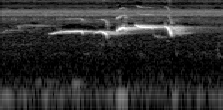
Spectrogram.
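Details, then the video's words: Oriental magpie-robin lure song: one sustained, sweet, whistled phrase lasting about one and a half seconds, sliding up and down with slurred inflections, in otherwise quiet surroundings. "suara pikat burung kacer paling AMPUH terbaru"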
